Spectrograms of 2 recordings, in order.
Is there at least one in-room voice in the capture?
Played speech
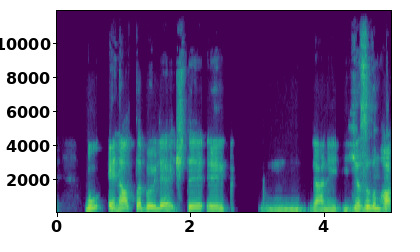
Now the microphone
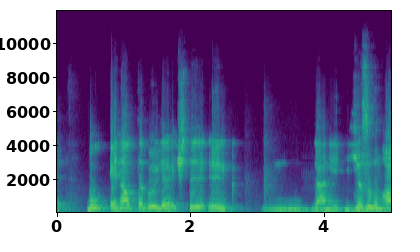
No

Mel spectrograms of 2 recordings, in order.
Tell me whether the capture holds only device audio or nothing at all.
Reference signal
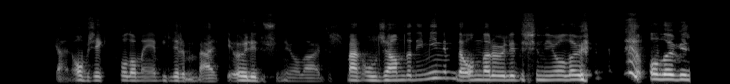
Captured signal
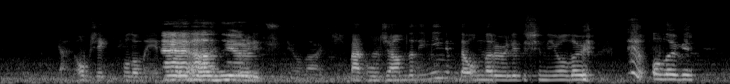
No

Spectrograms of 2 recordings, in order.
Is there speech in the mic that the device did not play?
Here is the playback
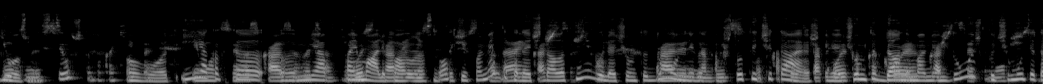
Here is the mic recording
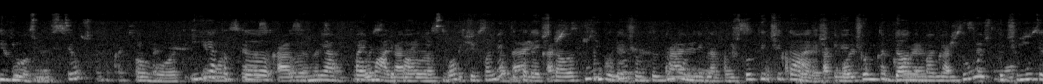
Yes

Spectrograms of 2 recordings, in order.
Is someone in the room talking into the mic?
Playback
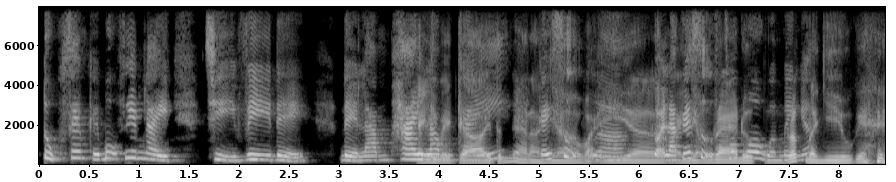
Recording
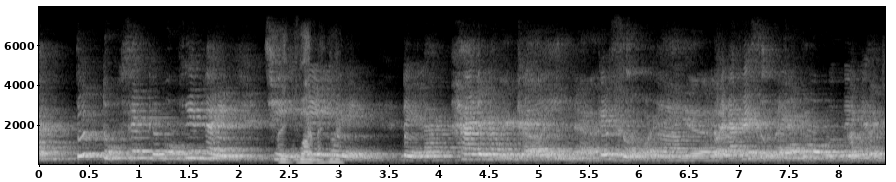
Yes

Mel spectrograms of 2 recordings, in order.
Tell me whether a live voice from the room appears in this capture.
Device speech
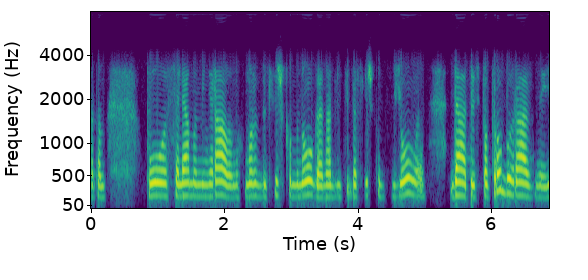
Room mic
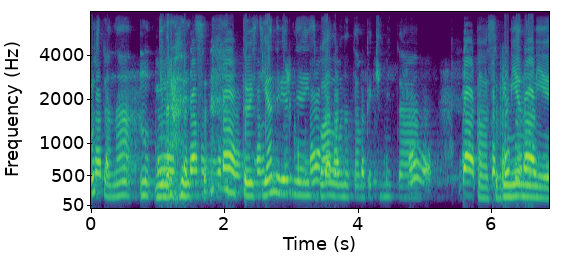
Yes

